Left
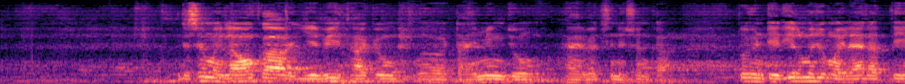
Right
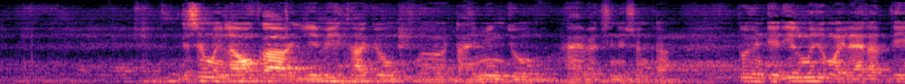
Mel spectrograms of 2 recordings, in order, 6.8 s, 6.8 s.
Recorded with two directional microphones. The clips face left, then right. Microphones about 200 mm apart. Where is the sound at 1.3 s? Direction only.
20° left (ahead or behind).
